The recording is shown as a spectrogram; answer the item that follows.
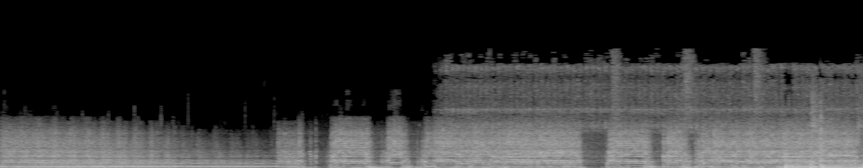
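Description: Live rock band starting a song: an electric guitar holds a chord for about three seconds, then the full band comes in with choppy, rhythmic chords broken by a couple of brief gaps.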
